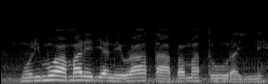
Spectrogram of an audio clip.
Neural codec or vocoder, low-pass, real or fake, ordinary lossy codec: vocoder, 22.05 kHz, 80 mel bands, WaveNeXt; 5.4 kHz; fake; none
